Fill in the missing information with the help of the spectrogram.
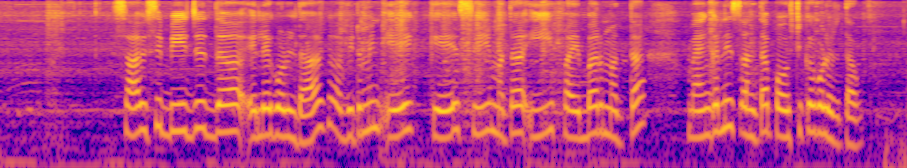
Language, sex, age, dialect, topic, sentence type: Kannada, female, 25-30, Northeastern, agriculture, statement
